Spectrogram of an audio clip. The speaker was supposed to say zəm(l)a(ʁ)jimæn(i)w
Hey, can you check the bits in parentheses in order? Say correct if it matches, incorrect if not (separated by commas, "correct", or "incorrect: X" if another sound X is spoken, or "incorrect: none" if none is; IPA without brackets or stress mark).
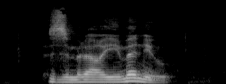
incorrect: ɾ, correct, correct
